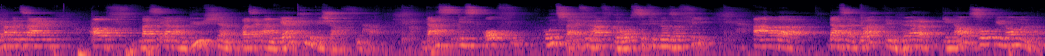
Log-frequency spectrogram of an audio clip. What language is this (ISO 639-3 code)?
deu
